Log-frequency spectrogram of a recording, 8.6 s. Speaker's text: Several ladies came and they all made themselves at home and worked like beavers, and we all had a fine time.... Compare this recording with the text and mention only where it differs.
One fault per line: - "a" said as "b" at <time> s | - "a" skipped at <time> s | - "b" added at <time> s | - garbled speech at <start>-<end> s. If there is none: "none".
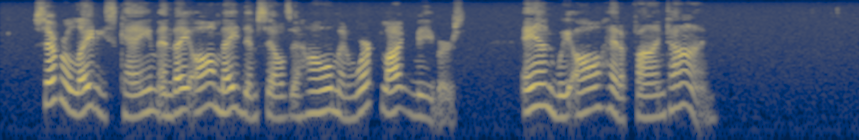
none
